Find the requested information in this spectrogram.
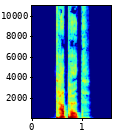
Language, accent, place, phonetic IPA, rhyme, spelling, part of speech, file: German, Germany, Berlin, [ˈtapət], -apət, tappet, verb, De-tappet.ogg
- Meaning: second-person plural subjunctive I of tappen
